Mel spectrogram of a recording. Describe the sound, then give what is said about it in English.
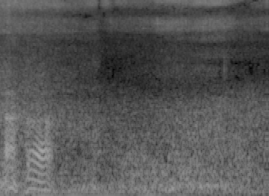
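Steady wind rushes and water washes around a sailboat being steered by a boy, in a continuous, broad roar, with a brief voice calling out at the very start before the wind and waves carry on alone. “He's driving the sailboat.”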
